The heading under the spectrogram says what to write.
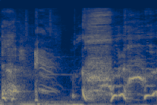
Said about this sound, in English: Let me get that one really good cough out so then like I'm good and I'm reset.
